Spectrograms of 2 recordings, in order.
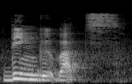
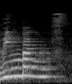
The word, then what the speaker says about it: dingbats: Y los dingbats, dingbats, me cuesta un montón pronunciarlo, así que perdónenme. – Es una linda palabra igual. Es ding como ding y bats como murciélago en inglés.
